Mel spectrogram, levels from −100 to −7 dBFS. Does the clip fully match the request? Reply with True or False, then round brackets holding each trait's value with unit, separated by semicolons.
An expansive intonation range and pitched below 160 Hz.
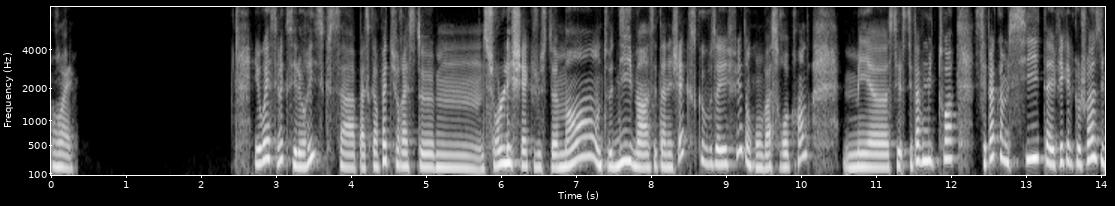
False (6.1 semitones; 205 Hz)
